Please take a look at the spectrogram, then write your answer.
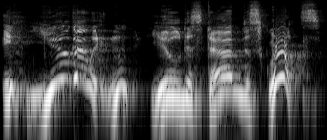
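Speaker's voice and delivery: high, lively showman voice; Wonka's high, bouncy showman voice; eccentric chocolatier. Acted. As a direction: play the excitable factory owner, pitched well up. Wonka warning children.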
